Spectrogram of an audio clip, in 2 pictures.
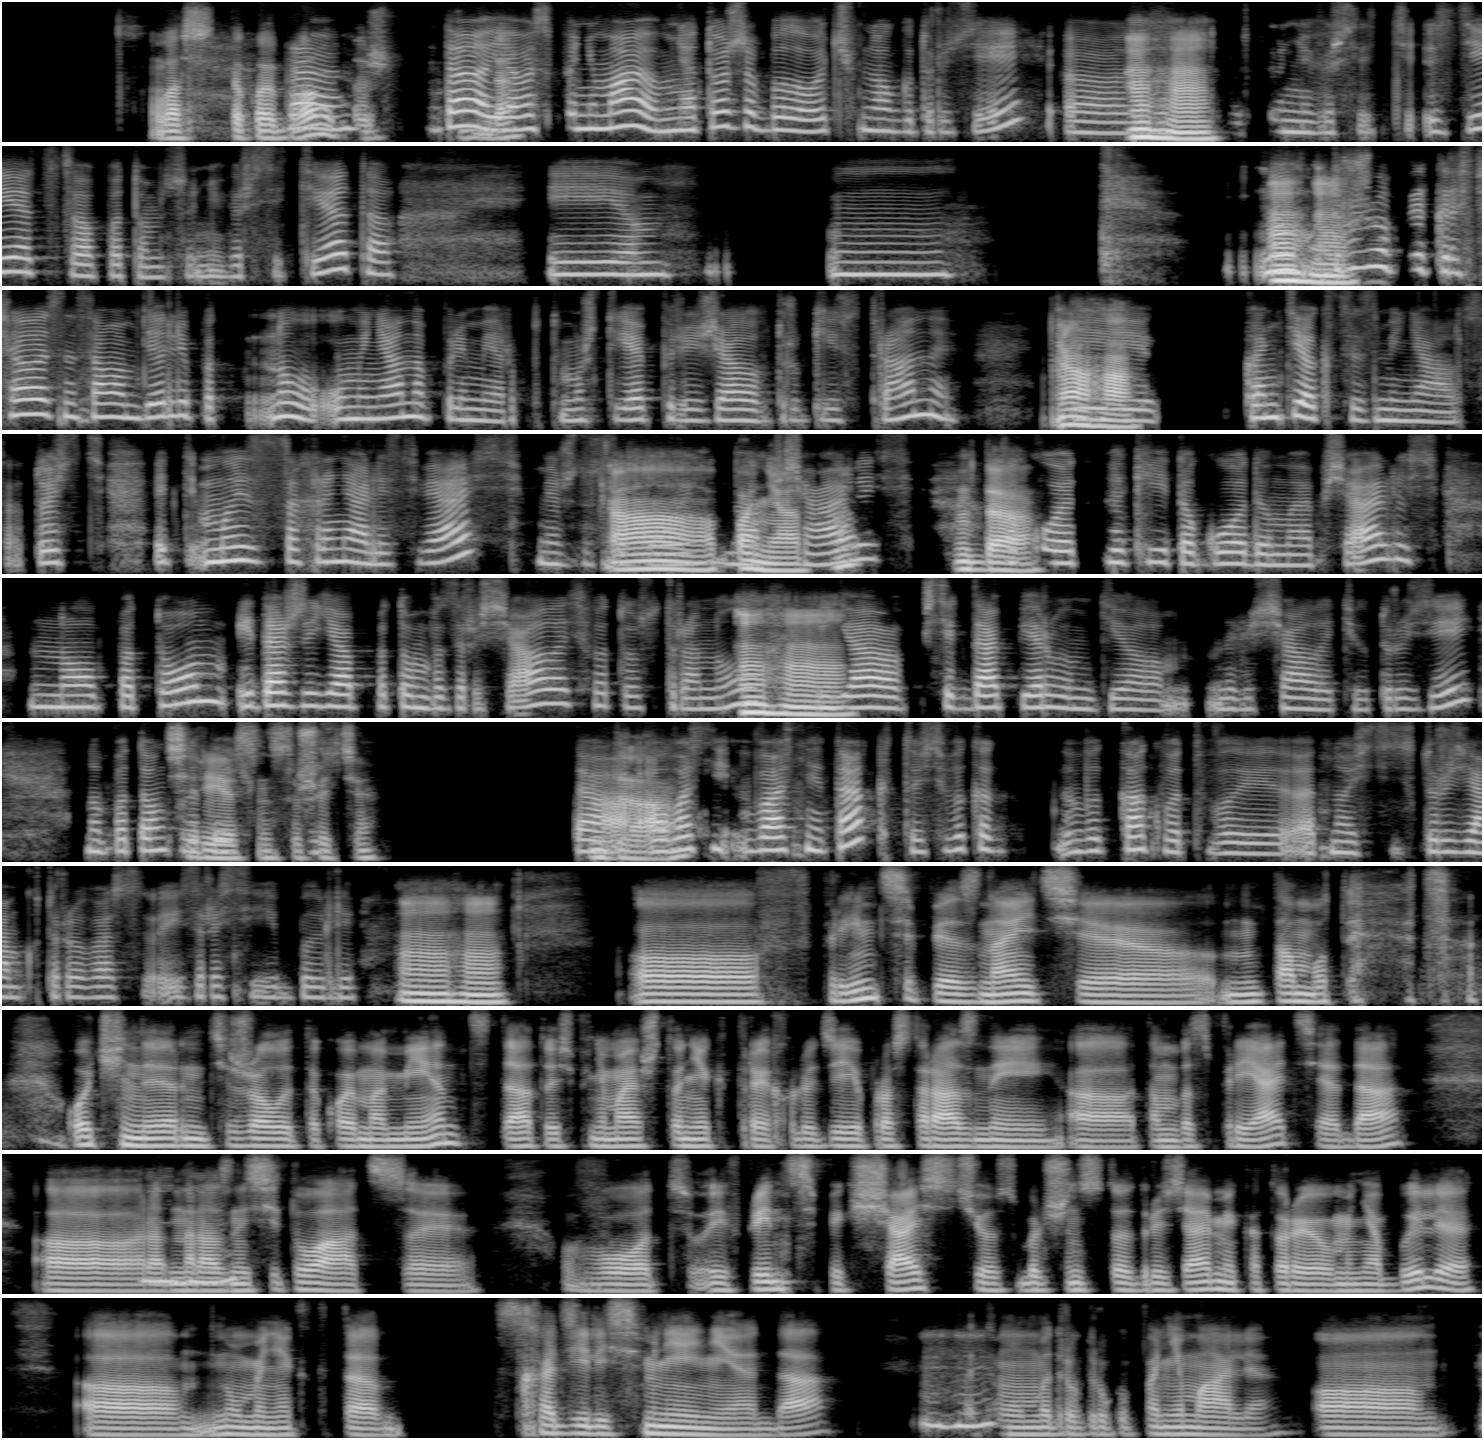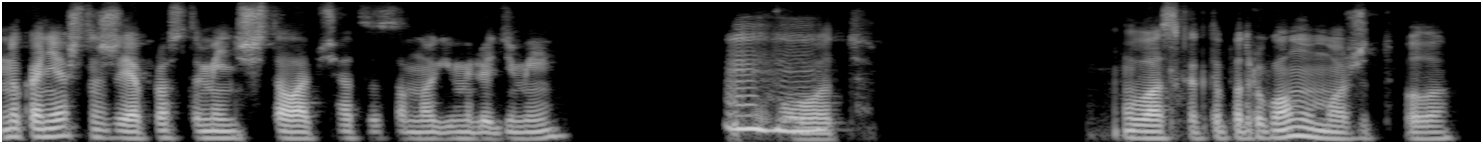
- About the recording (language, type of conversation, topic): Russian, unstructured, Что для вас значит настоящая дружба?
- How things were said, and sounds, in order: tapping; laughing while speaking: "это"; other background noise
